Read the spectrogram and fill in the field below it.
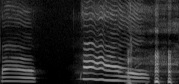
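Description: A cat meows twice up close and loud, a short cry then a longer, wavering one, followed by a few quick chirping bursts, with no one talking.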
